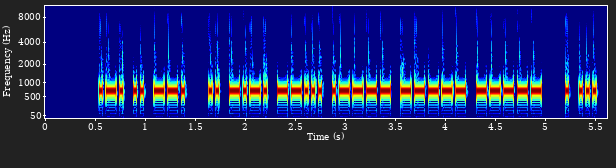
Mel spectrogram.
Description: Morse code, heard as a keyed tone, about 34 wpm, 700 Hz. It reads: RIG IC7100 ES
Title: Practice QSO - Exchange 2 - Info - 35wpm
